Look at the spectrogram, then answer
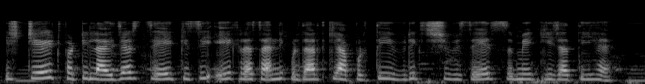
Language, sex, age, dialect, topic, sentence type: Hindi, female, 18-24, Kanauji Braj Bhasha, agriculture, statement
